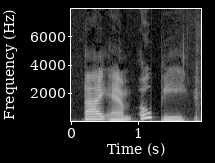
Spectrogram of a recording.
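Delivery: mechanical robot voice. Asked what a robotic voice would say on the show, the host answers: robotic voice. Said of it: "if I was a robotic voice".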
